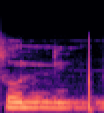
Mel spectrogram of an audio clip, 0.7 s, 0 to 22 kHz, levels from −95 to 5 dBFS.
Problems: background sounds at intervals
